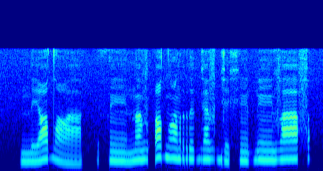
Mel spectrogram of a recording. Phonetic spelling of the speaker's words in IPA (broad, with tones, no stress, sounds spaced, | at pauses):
n eː˨˦ dˤ aː˨ | θ ẽː˨ n ã˧ v ʔ ɘ˦ dˤ ã˧ r ɘ˦ ɡ æ˦ v ɡ e˨ x ẽ˧ ɓ ẽː˧ v aː˦ f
